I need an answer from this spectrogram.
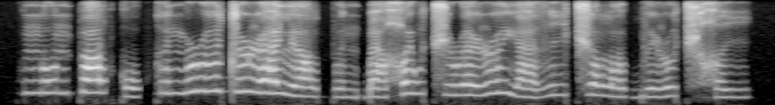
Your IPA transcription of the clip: no˥npa˥lˠ ko˩kʏ˥n ɹø˥dø˥ ɭæ˥lʲa˨lˠpʏ˩n ɓæ˨χju˥t͡ʃɹɛ˦ ɭʏ˥jæ˨ ði˦t͡ʃʏ˦ lˠø˨bi˨ɭo˦t͡ʃ χi˨

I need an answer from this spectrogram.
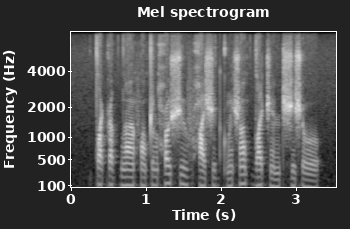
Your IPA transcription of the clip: tˤekotˤdã fãtˤɯɳħo ʃɯv ħaʃɯdkʷʼɛ̃ʃũtˤ dˤi t͡ʃɛ̃ɽɛ̃ʈʃiʃ ɽo

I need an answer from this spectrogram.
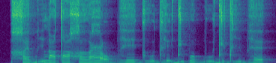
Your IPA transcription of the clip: χɛbḭlutˤu χɤʕɔ̰ bʱeɡʱṵ dʱḛdʲṵpo bṵdʲɯdʱḭbʱɛ

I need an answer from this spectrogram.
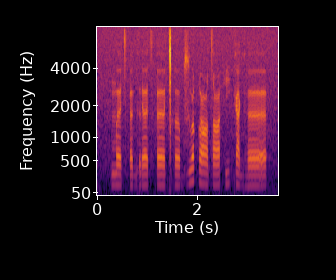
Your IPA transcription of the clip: mɐːt͡sʼɐɡrɐː t͡sʼɐːǀʰʌːb zuqʷɑː tˤʌːhika ɡʱɐː

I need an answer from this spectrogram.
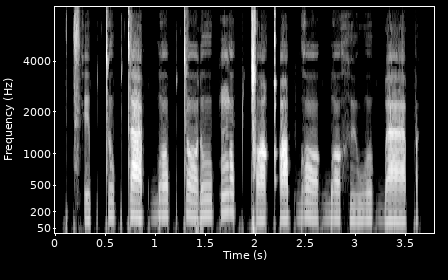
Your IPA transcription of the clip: t͡sʼe˨pto˧p taː˦˨pɡ͡bɔː˦ptɔ˦˨ ɾoː˧pŋɔ˦p ǀɔ˨ qʼɔː˧pɡɔː˦˨ɡ͡bɔ˧xʉ˨ wo˧ɡ͡baː˧p

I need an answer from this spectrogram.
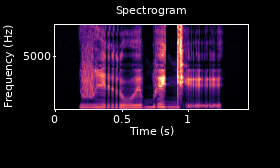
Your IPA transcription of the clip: viruɪ̯be dʲḛ

